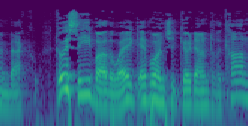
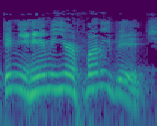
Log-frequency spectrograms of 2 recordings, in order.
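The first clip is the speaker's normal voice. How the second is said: put-on much higher, louder drunken heckle; drunk bogan voice; 13 semitones higher, 5 dB louder than usual. Drunk woman yelling after the comedians, high and loud. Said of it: "And she went".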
